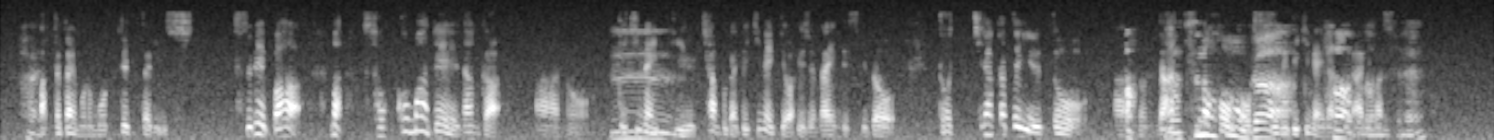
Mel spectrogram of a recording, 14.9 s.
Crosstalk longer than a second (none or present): present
